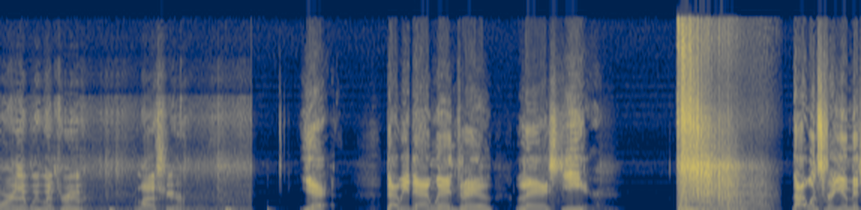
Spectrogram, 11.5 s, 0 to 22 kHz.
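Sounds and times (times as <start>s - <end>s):
speech: 0.1s - 2.6s, 4.0s - 4.5s, 5.2s - 8.0s, 10.6s - 11.4s
cannon blast with deep rumbling boom: 9.0s - 10.4s.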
